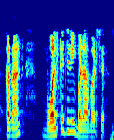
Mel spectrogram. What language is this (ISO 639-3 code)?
guj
